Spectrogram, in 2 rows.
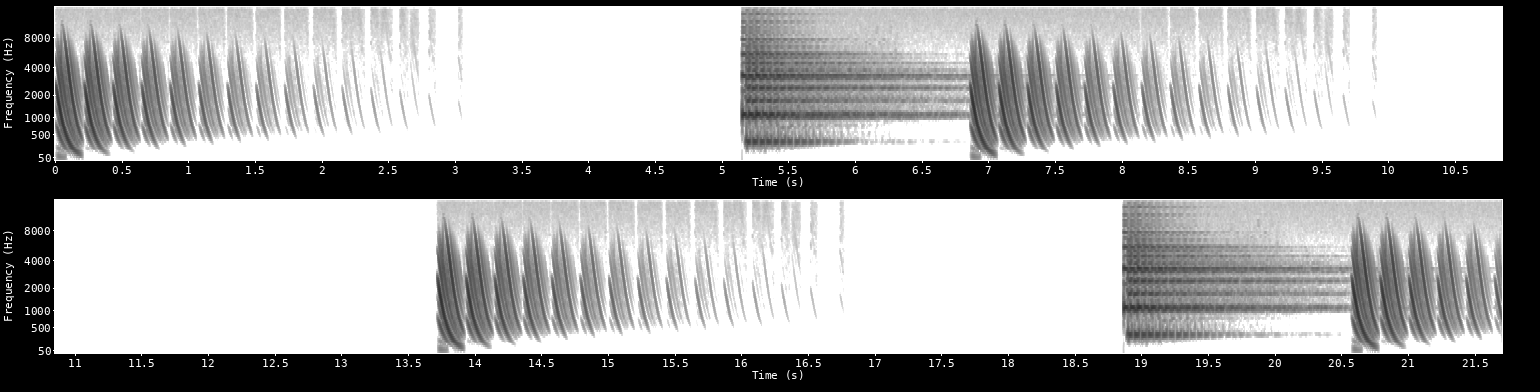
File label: Speaker - 140 BPM D# Min Dub FX, UK Garage; Melodies; Loop Stems; Cymatics; GHOST (Beta Pack)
